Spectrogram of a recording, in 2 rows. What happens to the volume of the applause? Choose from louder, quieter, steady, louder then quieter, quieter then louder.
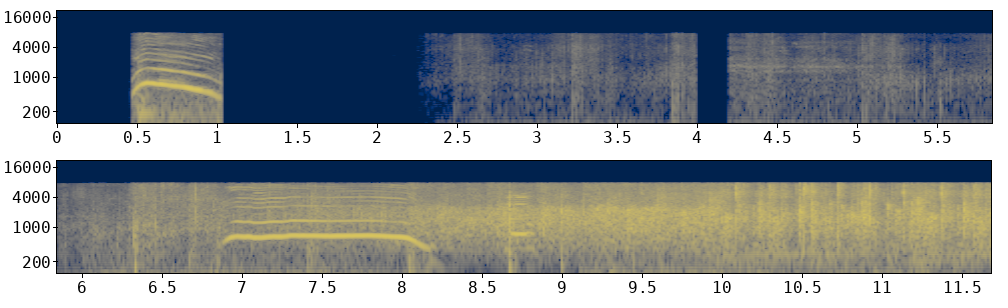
louder.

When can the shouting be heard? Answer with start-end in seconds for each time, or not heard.
0.5-1.1, 6.8-8.8.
